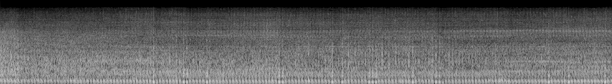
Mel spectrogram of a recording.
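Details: 1973 112 tractor after new points, coil, condenser and points readjustment: even, steady low thumping at idle with consistent beat and no stumbles; normal smooth idle.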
